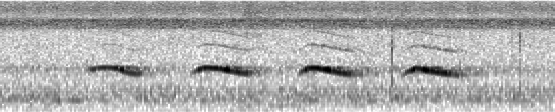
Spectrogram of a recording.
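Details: At Itapiranga, a black-throated trogon calls four clear, mellow whistles, each gently falling in pitch, evenly repeated about every half second, with a steady insect buzz and a couple of faint clicks behind.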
